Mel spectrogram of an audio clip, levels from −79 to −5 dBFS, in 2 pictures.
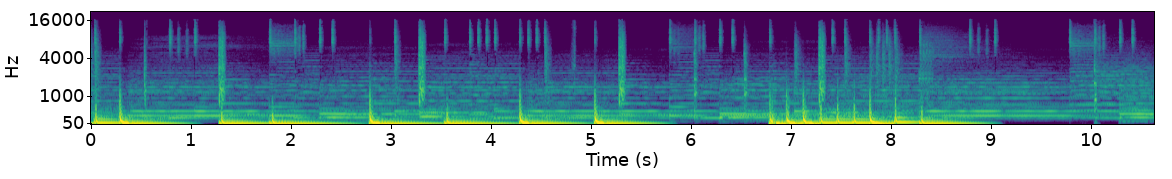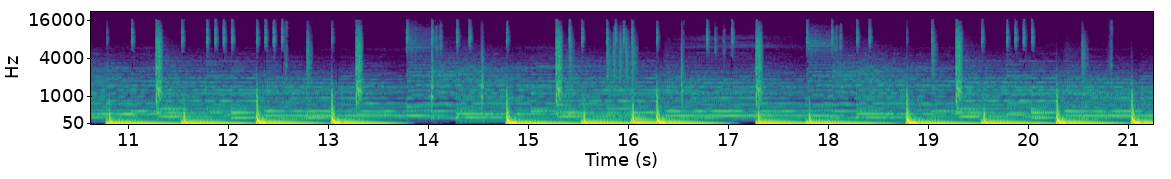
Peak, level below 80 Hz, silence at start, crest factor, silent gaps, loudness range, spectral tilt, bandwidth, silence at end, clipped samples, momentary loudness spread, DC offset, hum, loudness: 0 dBFS; -12 dBFS; 0 s; 12 dB; none; 3 LU; -6 dB/octave; 15.5 kHz; 0 s; under 0.1%; 14 LU; under 0.1%; none; -15 LUFS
